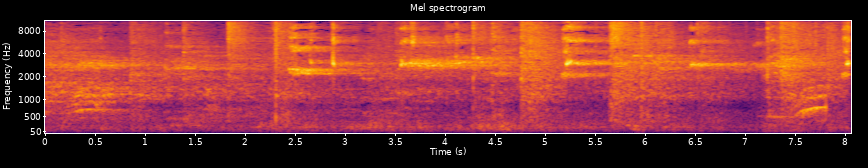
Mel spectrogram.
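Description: Badminton doubles rally: a quick, irregular series of sharp racket-on-shuttlecock hits echoing in a large hall, with short high squeaks from court shoes between the strokes.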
